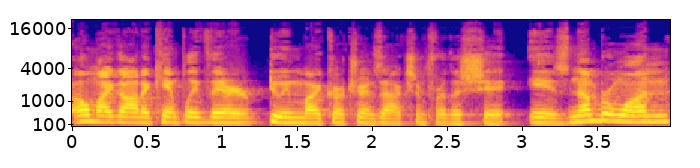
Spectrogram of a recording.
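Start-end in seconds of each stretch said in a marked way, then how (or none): none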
